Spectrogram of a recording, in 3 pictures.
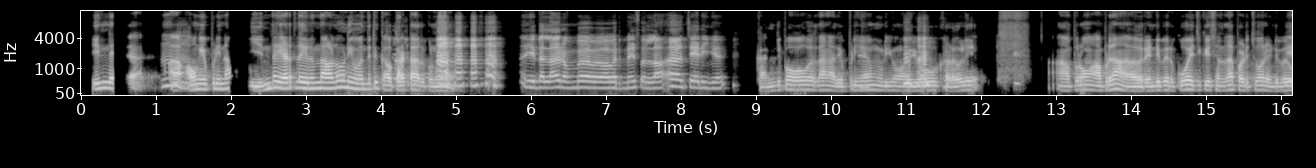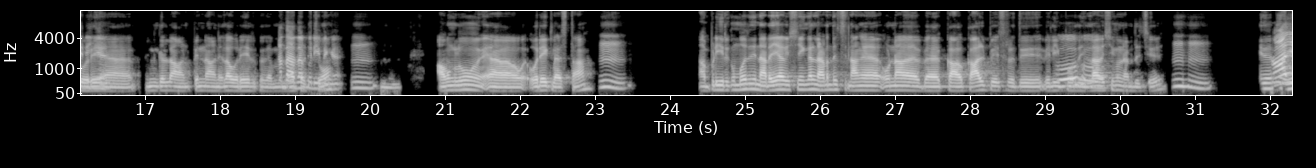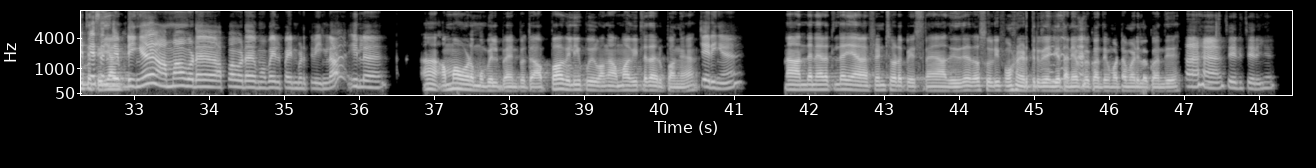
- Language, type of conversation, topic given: Tamil, podcast, உங்கள் குடும்பத்தில் நீங்கள் உண்மையை நேரடியாகச் சொன்ன ஒரு அனுபவத்தைப் பகிர முடியுமா?
- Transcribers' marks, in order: tapping; laugh; laughing while speaking: "இதெல்லாம் ரொம்ப ஓவர்னே சொல்லலாம். ஆ சரிங்க"; in English: "ஓவர்"; laughing while speaking: "அ"; other noise; in English: "கோ எஜுகேஷன்"; "இருக்குறமாரி" said as "இருக்கிறதம்மந்தான்"; in English: "கிளாஸ்"; drawn out: "நாங்க ஒண்ணா"; unintelligible speech; in English: "மொபைல்"; in English: "ஃபிரண்ட்ஸ்ஸோட"; laughing while speaking: "ஃபோன் எடுத்துட்டுபோய்"; laugh; tsk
